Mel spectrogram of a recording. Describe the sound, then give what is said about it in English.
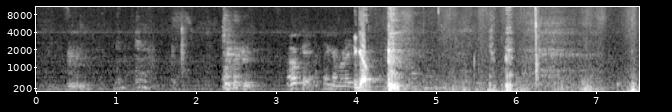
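Someone clears their throat: after a few quiet voiced murmurs, two loud, rasping bursts come in quick succession, followed by a stretch of rougher, scratchy vocal noises. “Let me get my voice cleared and I'll do that.”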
